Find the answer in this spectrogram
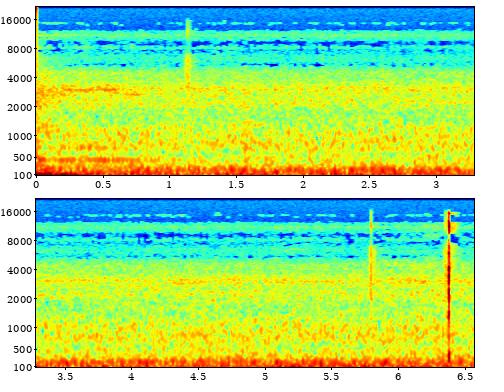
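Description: Low, steady rumble inside the cabin of a Metro X'Trapolis electric train as it runs slowly along the platform of its terminating station, with a few faint clicks about a second in and near the end.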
